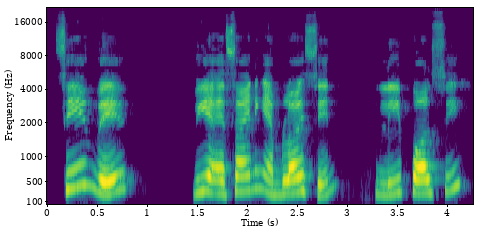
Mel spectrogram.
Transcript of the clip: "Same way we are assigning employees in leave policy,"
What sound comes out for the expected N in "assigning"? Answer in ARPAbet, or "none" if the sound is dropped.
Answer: N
